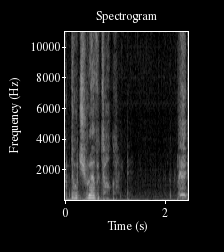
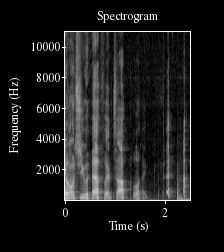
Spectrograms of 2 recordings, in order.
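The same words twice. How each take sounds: First: Slow, hammed-up whispered scolding; mock intense whisper. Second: High, loud, drawn-out mock scolding with laughter; mocking outrage. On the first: Mocking a boyfriend reassuring his woman, intense whisper. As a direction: whisper it with overdone devotion, dragging the words. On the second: Mocking the boyfriend's expected reply, hammed-up outrage. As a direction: ham up the devoted boyfriend, stretching every word. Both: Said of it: "He's supposed to say".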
